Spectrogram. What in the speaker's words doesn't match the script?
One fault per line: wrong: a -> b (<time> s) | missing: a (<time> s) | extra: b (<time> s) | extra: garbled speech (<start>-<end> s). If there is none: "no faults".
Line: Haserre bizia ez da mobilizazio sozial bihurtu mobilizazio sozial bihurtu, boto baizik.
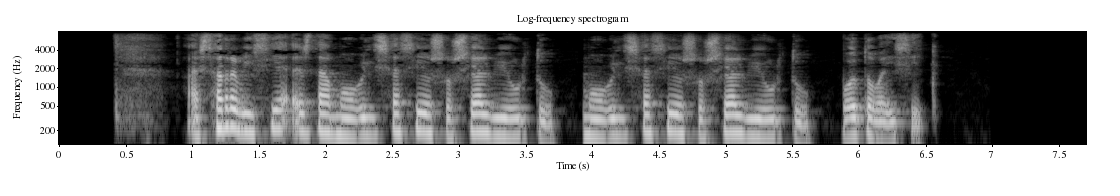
no faults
